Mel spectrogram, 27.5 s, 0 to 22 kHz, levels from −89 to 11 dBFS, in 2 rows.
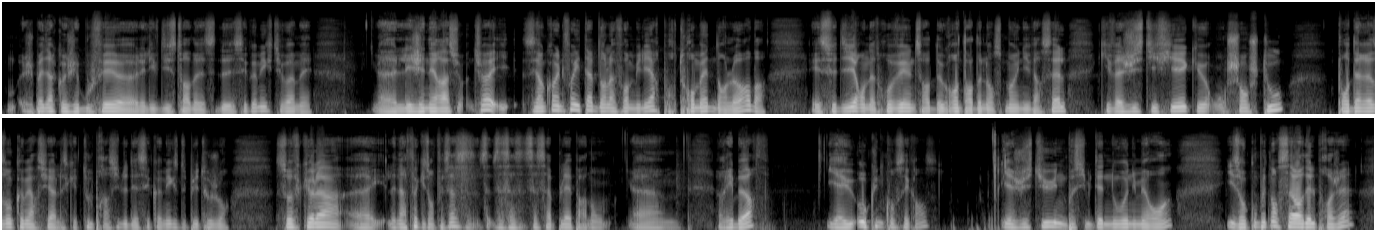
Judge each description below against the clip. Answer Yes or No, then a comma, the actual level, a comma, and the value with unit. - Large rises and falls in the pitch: No, average, 3.0 semitones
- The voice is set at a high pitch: No, low, 120 Hz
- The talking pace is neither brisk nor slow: No, fast, 250 wpm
